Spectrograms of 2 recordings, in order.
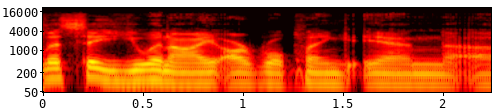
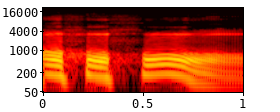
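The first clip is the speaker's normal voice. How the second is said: slow, snobbish, snooty put-on laugh. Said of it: "it's this really snobbish voice".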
